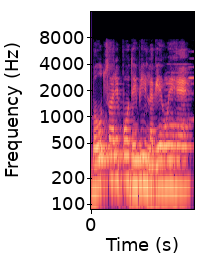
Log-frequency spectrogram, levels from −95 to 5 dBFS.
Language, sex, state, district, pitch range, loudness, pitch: Hindi, male, Uttar Pradesh, Shamli, 155-170 Hz, -14 LUFS, 160 Hz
